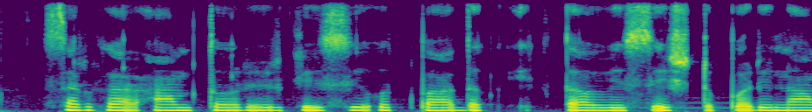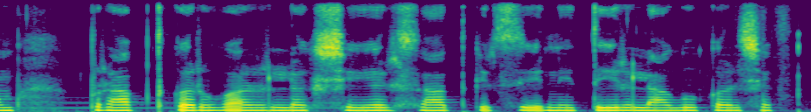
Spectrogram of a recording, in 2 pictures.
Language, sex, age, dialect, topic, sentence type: Magahi, female, 51-55, Northeastern/Surjapuri, agriculture, statement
